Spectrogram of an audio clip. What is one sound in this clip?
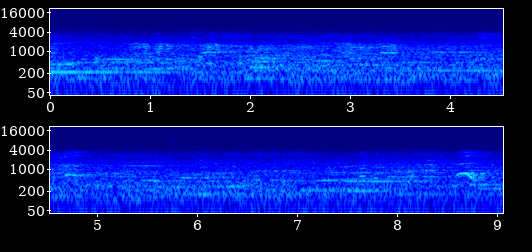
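Men talk nearby in low voices.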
